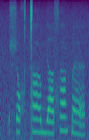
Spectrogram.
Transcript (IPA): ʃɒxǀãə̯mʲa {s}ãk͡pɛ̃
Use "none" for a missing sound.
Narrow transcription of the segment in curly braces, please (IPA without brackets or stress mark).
s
